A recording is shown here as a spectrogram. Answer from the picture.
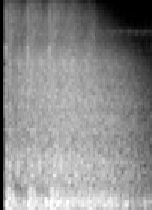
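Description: Intro sound effect for a title card: a loud burst of noise with a low rumble underneath. It hits suddenly at the start and fades away over about two seconds.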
